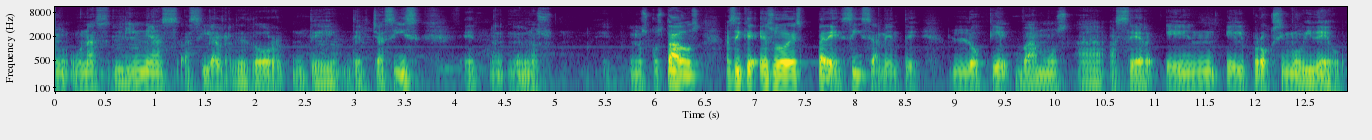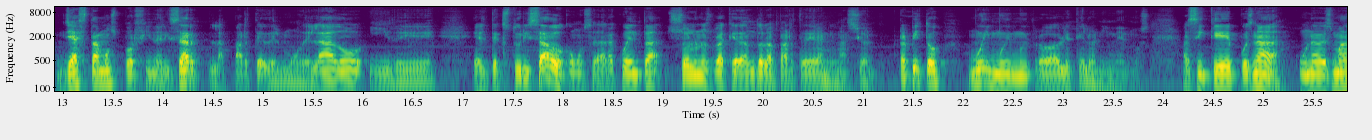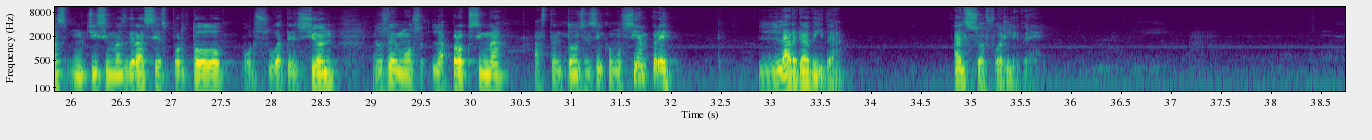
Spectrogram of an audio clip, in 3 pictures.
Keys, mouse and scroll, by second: 2.2 middle click, 5.1-6.0 middle drag, 6.7-8.2 drag, 8.2 Return, 14.8 middle click, 16.4-17.5 drag, 18.4 KP_2, 18.6 Return, 21.2-22.3 drag, 22.6 ., 22.7 KP_2, 22.9 Return, 25.9-28.6 scroll down 1, 26.4-29.3 middle drag, 30.9-32.5 middle drag, 31.4-32.4 scroll down 1, 32.4 scroll down 1, 33.8-34.8 shift+middle drag, 37.6 ctrl+s.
